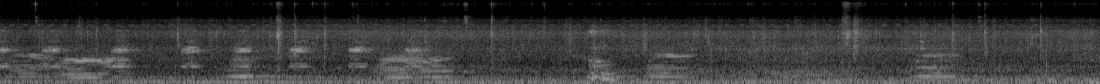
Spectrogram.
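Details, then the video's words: Frogs calling at night during rain from a porch in the Philippines: bursts of rapid rattling croaks and short repeated notes, several callers overlapping, over steady rain noise with occasional sharp knocks. "Jungle sound in our porch at night when it's raining... Frog's heaven."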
